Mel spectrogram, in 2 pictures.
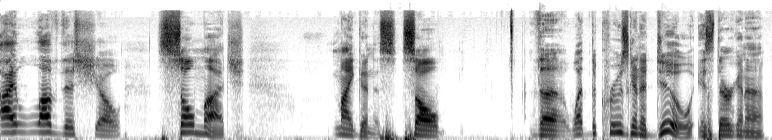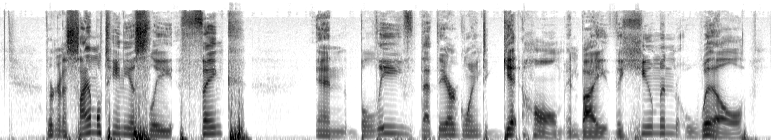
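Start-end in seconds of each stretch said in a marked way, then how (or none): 0.0-4.0 high, tearful, choked voice breaking up. Describing a favorite show's episode, breaking up in tears. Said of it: "I'm breaking up in tears".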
